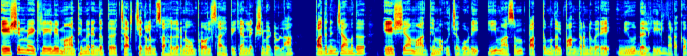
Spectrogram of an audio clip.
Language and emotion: Malayalam, neutral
